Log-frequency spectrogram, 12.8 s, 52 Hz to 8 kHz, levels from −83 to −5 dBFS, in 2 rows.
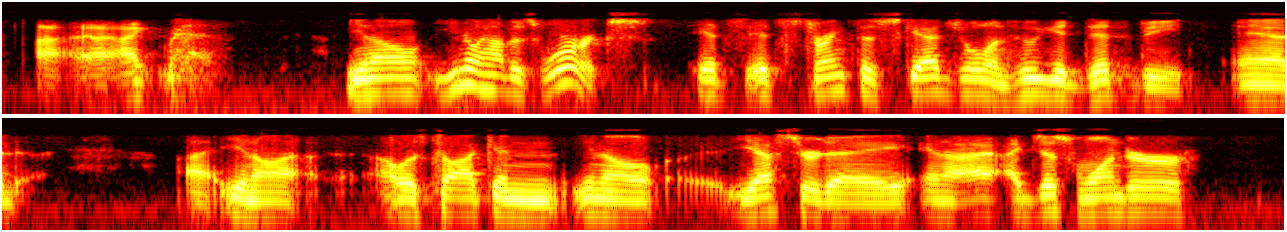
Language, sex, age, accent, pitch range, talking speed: English, male, 50-69, American, 95-120 Hz, 165 wpm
